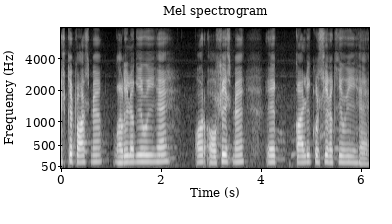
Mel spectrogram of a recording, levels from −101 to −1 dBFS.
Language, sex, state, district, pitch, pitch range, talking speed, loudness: Hindi, male, Rajasthan, Jaipur, 140 Hz, 135-145 Hz, 155 wpm, -19 LUFS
